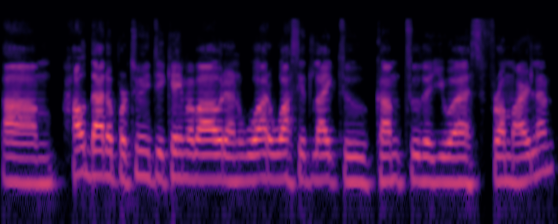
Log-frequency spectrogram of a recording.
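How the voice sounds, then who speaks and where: A man's voice: medium pitch, little pitch movement, moderate pace, fairly bright tone, clear, resonant tone, no room sound, studio quality. A man hosting a podcast interview, asking questions. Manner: hesitant, fillers, careful phrasing. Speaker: podcast host.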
